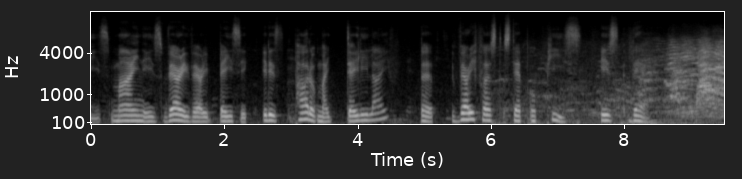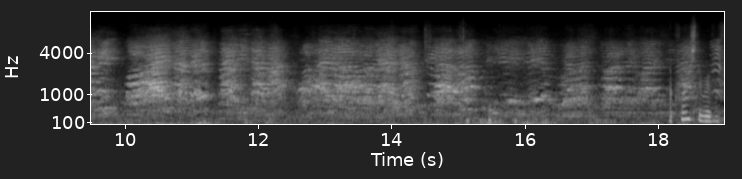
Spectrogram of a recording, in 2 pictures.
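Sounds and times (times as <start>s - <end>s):
speech: 0.0s - 8.8s, 18.4s - 18.9s
children chattering and shouting in school garden: 5.8s - 18.9s.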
